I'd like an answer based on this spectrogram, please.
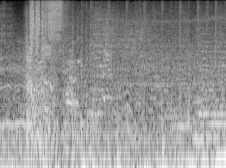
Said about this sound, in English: He rides into a tunnel with strobe lights bordering its walls. The vehicle soars and lands hard on a road.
